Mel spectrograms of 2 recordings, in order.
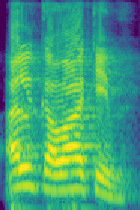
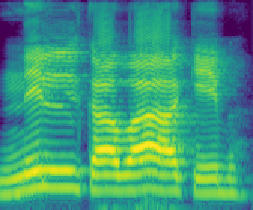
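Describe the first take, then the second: First: The phrase begins with a vowel, no n sound. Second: The phrase begins with an added n sound. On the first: The speaker calls it right. "तो आपने नून से आगाज नहीं करना" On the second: The speaker calls it wrong. "ये ठीक अमल नहीं है"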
